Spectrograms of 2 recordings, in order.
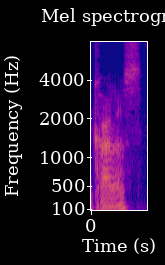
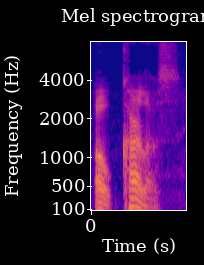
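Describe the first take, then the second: First: Plain. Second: Said in the usual way. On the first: Retold or imitated. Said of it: "And I said". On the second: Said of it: "And I go".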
